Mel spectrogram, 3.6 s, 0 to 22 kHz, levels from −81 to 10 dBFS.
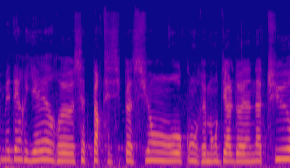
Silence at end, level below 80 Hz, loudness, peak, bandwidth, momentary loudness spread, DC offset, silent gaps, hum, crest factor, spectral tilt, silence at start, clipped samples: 0 s; -54 dBFS; -27 LUFS; -10 dBFS; 17 kHz; 4 LU; under 0.1%; none; none; 16 dB; -7 dB/octave; 0 s; under 0.1%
